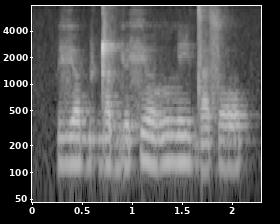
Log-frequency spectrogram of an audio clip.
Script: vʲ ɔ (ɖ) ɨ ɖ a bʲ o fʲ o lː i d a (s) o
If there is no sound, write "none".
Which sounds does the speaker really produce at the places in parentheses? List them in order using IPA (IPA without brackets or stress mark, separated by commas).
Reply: b, s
